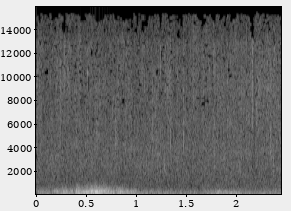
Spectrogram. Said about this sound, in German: Regen fällt. Sanft.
